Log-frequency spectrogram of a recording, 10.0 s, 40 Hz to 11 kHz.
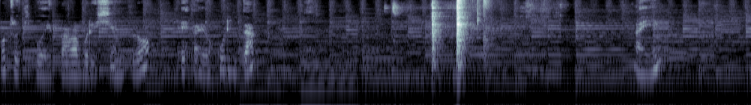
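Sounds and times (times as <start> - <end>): background music: 0.0 - 10.0
metal bowl clinking: 5.1 - 7.5.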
